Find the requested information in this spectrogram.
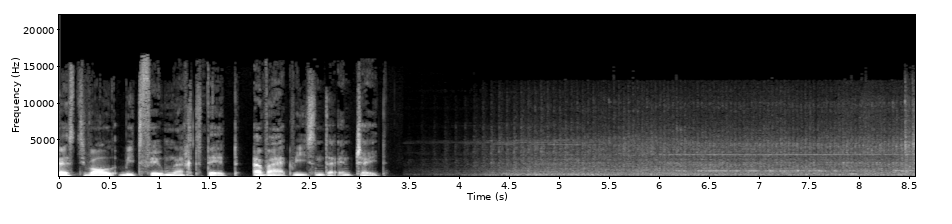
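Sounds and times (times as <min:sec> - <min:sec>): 
speech: 0:00.0 - 0:03.3
35mm film projector motor whirring in a castle courtyard in Münzigen: 0:03.5 - 0:08.5.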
